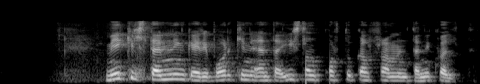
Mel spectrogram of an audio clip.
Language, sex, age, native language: Icelandic, female, 50-59, Icelandic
